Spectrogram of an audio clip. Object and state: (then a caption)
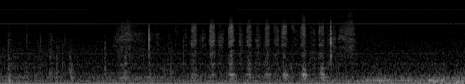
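Scratch-off lottery ticket being scraped. A $10 OLG Crossword Deluxe instant scratch ticket (#3354) from the Ontario Lottery, a flat paper ticket with a scratch-off coating, lies on a table, held by one hand while the edge of a coin pinched in the other hand's fingertips scrapes across it. Quiet, repeated scratching strokes come through as short bright, rasping bursts over a steady low background hum.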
